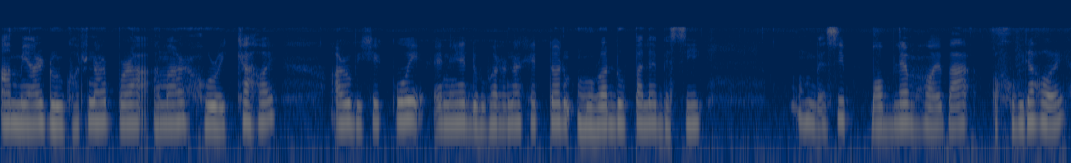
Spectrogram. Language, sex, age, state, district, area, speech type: Assamese, female, 18-30, Assam, Sivasagar, rural, spontaneous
